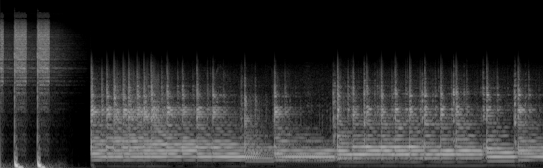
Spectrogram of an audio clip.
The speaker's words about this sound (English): That's me, that's the bass. It's a six-string bass guitar that I started using in …. It's actually tuned the same way as a guitar. It's an octave down from E, A, D, G, B, E.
